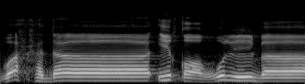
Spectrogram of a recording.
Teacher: दाल को बारीक रखना है और काफ को पुर करेंगे जी।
